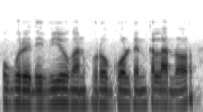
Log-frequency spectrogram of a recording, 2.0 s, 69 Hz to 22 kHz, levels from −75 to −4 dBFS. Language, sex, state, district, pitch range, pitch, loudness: Chakma, male, Tripura, West Tripura, 105-115 Hz, 110 Hz, -18 LUFS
